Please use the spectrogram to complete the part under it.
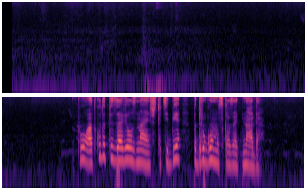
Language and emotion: Russian, neutral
